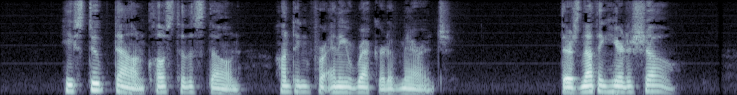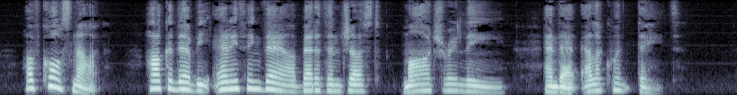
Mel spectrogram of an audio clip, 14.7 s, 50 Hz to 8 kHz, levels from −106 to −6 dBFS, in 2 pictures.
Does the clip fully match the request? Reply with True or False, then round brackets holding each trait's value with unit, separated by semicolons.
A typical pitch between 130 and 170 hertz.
True (135 Hz)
